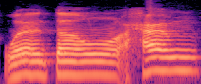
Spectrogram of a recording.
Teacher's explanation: Ramai yang silap disebut watar hamna, bukan watar tetapi watar. Wa tarham, ha pedas di tengah kerongkong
